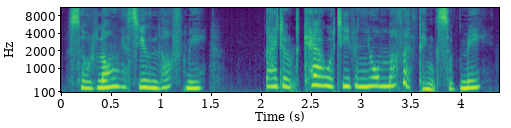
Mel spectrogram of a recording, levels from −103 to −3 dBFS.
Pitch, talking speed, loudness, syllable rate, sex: 280 Hz, 220 wpm, -17 LUFS, 5.3 syllables/s, female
